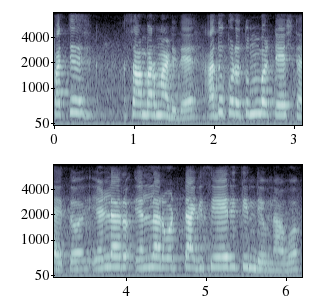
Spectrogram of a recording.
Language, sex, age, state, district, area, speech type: Kannada, female, 45-60, Karnataka, Udupi, rural, spontaneous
